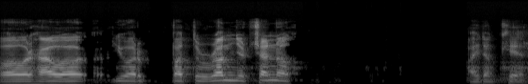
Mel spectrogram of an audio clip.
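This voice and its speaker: Speaking with a non-native accent, a man talks at a fairly slow pace in a fairly low pitch, his intonation monotone and flat, with long, frequent pauses. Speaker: spiritual content creator. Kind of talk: personal vlog monologue.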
